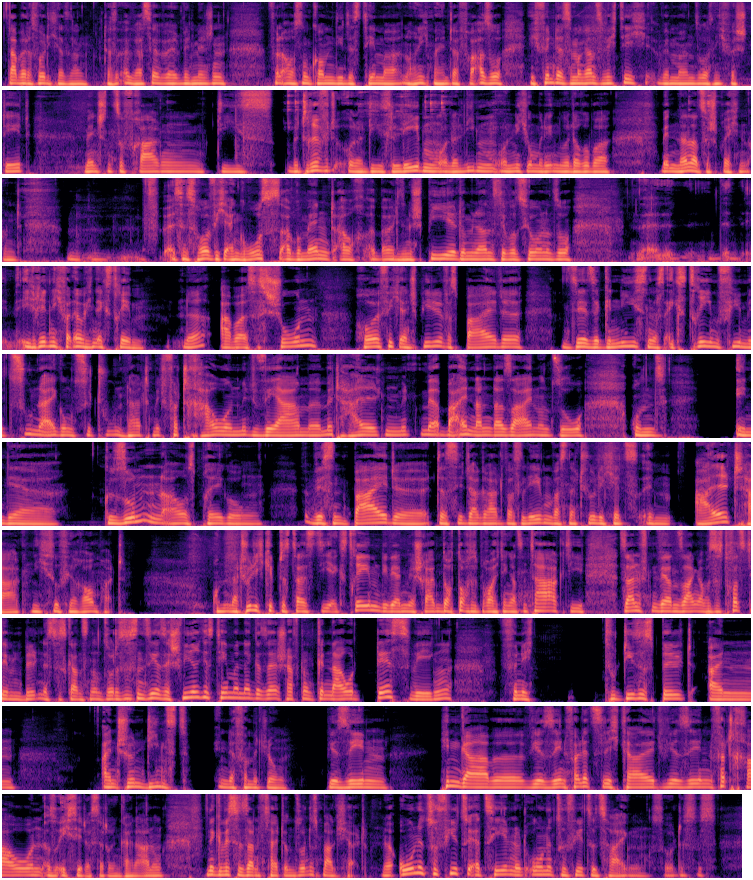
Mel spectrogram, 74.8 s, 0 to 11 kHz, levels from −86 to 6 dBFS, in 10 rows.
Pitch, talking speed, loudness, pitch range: 125 Hz, 185 wpm, -19 LUFS, 115-140 Hz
